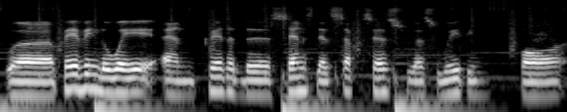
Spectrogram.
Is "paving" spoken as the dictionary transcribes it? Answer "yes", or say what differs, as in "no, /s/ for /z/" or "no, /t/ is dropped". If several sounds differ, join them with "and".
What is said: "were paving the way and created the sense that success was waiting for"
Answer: yes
